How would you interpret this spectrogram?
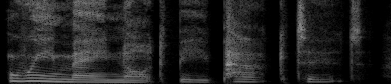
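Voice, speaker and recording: A woman's voice: mid-range voice, takes it slowly, dark tone, no echo, clean studio sound. An actress playing a scheming, cruel, seductive she-devil villain in a video game, with a taunting, condescending manner. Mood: cold, commanding. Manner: taunting, drawling, condescending, purring endearments like "pet". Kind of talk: theatrical video game character acting.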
